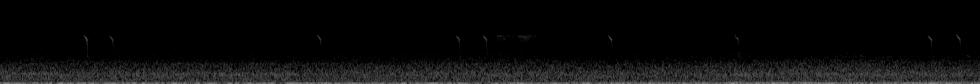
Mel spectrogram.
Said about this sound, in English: So recording, this is the wild bird.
